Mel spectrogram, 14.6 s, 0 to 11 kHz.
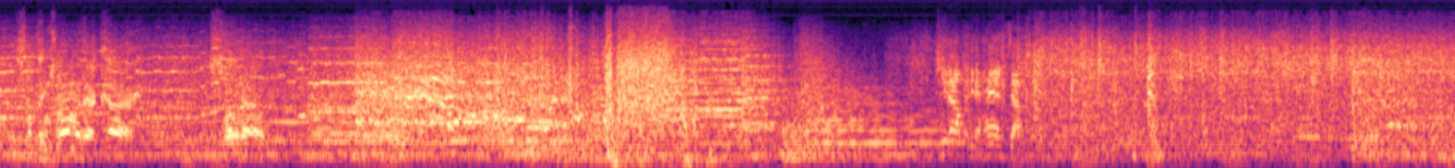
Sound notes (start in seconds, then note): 3.1 tires screeching; 6.2 car crashing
